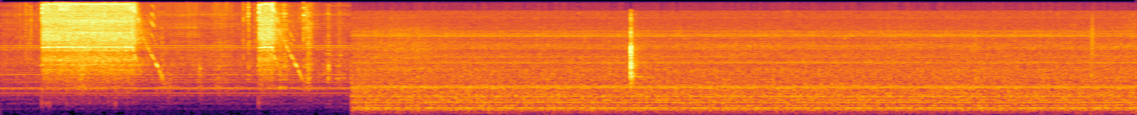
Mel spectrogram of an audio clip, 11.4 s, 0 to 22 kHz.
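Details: Vissani mini wine fridge after repair: after handling noise, a steady even hum settles in as the compressor runs; interior dropped from 72 to 64.5°F within minutes, normal compressor running.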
